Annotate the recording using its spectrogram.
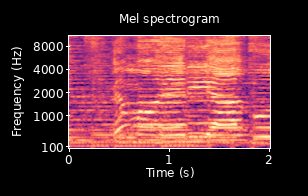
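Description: Live acoustic pop music: acoustic guitars playing under a wordless sung vocal line that slides and bends in pitch, starting about half a second in.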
